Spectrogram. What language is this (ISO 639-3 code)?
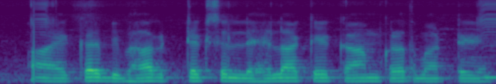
bho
